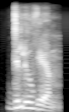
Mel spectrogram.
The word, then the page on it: diluvium: Indian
